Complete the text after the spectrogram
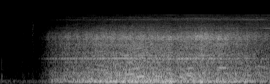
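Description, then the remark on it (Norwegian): A helicopter coming in to land in Mali, whirling up Sahara sand: its engine and rotor noise swells in after a short quiet moment, then holds as a loud, steady roar with a faint high whine. “Sahara-sand virvler opp rundt helikopteret som er på vei inn for landing.”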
